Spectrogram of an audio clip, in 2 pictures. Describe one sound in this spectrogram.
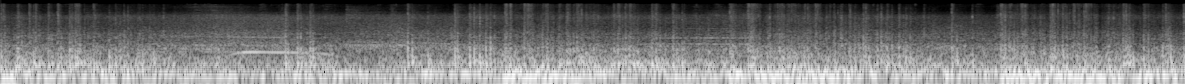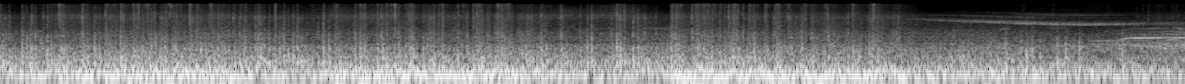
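Fireworks boom and crackle in rapid bursts outdoors.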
